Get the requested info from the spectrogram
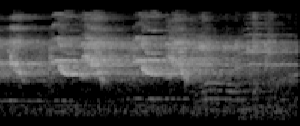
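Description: Birds chirping: a quick run of short, high chirps, most of them falling in pitch, in the first second and a half, growing fainter toward the end.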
